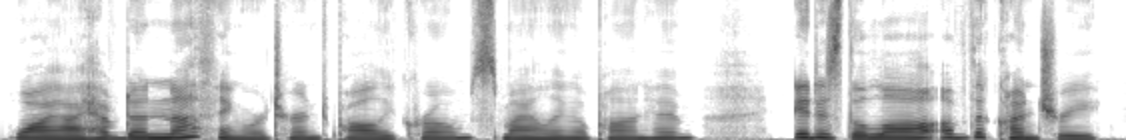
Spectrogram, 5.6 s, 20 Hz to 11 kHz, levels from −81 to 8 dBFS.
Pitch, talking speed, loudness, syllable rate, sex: 230 Hz, 180 wpm, -17 LUFS, 5.3 syllables/s, female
